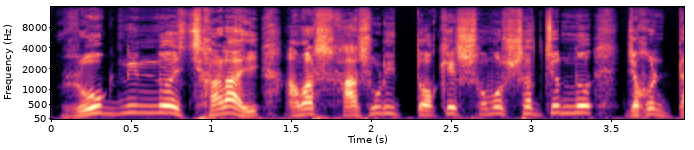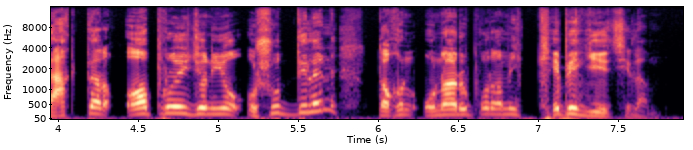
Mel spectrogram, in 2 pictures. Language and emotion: Bengali, angry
